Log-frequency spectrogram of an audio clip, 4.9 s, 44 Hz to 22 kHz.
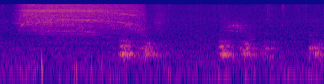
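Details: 4-month-old dachshund/miniature pinscher mix puppy at a shelter with kennel cough, giving short, hoarse, honking cough bursts over a hissing background.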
